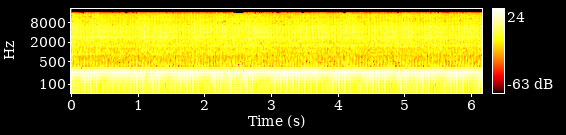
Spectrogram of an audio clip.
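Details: Freshly assembled Trailmaster 150 stroker single-cylinder engine with cleaned head and valve job: loud, fast, even putter holding steady speed, no knocks or misses; clean, healthy idle.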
